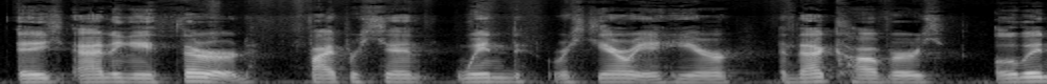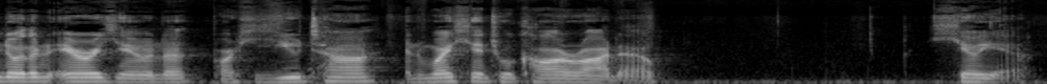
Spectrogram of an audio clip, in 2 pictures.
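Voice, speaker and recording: A man's voice: mid-range voice, bright, forceful tone. A man with a cold and a stuffy, congested voice, hosting a casual weather outlook update and rambling with frequent restarts and repetition. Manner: rambling, repeats himself with many restarts. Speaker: weather video host.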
